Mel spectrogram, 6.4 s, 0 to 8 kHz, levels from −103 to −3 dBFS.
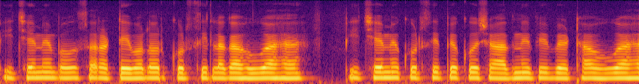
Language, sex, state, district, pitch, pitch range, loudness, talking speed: Hindi, male, Jharkhand, Deoghar, 145 Hz, 145-150 Hz, -15 LUFS, 190 wpm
